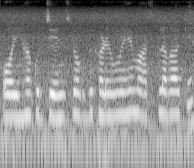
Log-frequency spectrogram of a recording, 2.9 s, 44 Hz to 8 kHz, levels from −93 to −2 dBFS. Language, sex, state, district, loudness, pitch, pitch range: Hindi, female, Madhya Pradesh, Dhar, -14 LUFS, 225 Hz, 215-235 Hz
